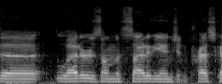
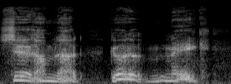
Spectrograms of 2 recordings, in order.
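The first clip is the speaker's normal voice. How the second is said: hoarse, rasping, ragged voice; 4 semitones higher than usual. Narrator reading Carl calling after the narrator, in a hoarse, ragged voice. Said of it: "in a hoarse, ragged voice".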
